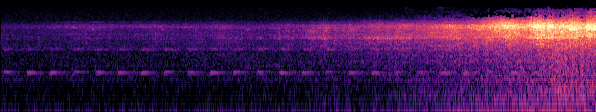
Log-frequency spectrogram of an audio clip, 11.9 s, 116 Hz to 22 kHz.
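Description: Japanese level-crossing warning bell clanging about twice a second as a freight train hauled by a JR Freight EH500 electric locomotive approaches. The train's rumble swells from about eight seconds in and drowns out the bell as the locomotive and its tank cars reach the crossing.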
